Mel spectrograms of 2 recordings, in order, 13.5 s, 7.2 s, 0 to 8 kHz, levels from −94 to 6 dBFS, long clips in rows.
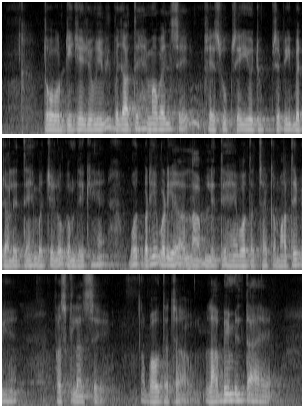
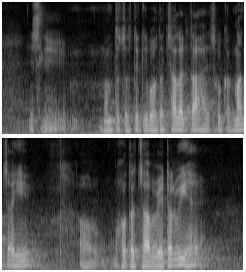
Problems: background sounds at intervals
